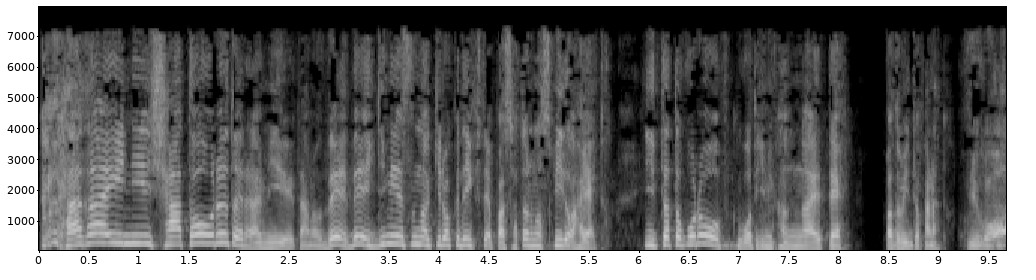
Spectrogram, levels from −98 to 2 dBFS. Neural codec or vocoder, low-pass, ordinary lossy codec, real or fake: codec, 16 kHz, 4.8 kbps, FACodec; 7.2 kHz; MP3, 32 kbps; fake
